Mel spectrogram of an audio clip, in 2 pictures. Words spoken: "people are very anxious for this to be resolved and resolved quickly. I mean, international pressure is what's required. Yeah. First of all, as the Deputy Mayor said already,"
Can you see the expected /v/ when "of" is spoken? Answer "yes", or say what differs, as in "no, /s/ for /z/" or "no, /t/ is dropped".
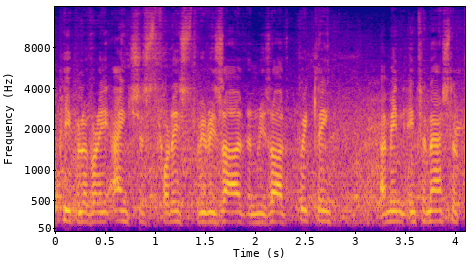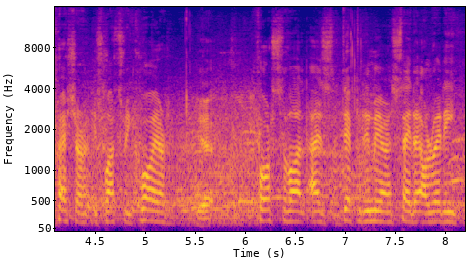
yes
